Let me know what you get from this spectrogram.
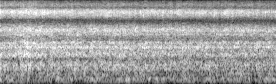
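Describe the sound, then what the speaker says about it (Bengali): Pointed gourd fries in a spice paste with a steady, loud, even sizzling hiss that carries on without a break. "ভালো করে কষিয়ে নেব মশলা আর পটল"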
